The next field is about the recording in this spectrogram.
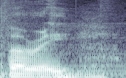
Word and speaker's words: Bury: However, upon further research, it does appear that both Berry and Bury are seen as the correct way of pronouncing it, depending on which side of the town you are from. Berry is usually from the Mancunian side and Bury from the Lancastrian side.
